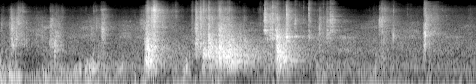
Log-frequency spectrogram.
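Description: Irregular knocks and thuds, with the loudest cluster of impacts between about two and four and a half seconds in.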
